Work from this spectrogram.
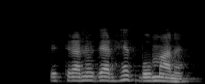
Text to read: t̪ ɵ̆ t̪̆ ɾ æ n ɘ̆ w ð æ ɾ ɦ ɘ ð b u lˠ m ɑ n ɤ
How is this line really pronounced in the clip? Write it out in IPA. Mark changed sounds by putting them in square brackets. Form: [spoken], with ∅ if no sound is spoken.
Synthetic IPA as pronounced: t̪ ɵ̆ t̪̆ ɾ æ n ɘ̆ w ð æ ɾ ɦ ɘ ð b u lˠ m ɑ n ɤ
